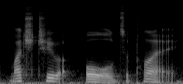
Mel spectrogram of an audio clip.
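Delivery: usual speaking voice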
